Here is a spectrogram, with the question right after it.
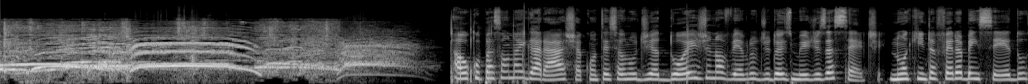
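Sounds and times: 
protesters shouting during farm occupation: 0.0 - 4.4
high-pitched wailing cries: 1.1 - 4.3
speech: 4.7 - 10.2.

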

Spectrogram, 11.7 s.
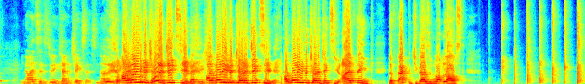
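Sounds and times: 
speech: 0.4 - 9.5
laughter: 2.0 - 6.4
hand clapping: 9.6 - 11.6.

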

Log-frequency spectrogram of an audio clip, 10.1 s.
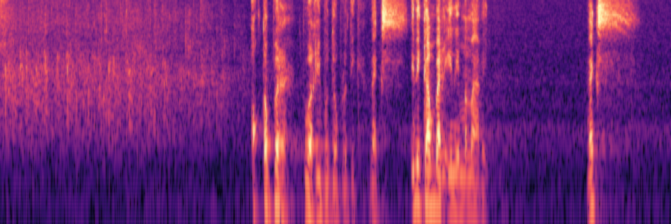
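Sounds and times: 
crowd applause: 0.0 - 3.8
speech: 3.8 - 7.5, 8.8 - 9.3.

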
